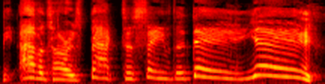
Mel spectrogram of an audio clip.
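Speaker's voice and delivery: high, slow, hammed-up hero cheer; stage Aang actress cheering, very high and hammy; cheesy stage actress. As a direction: overact it like a bad play. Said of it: "she's like".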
